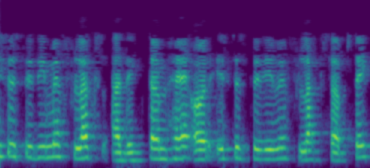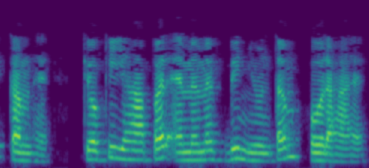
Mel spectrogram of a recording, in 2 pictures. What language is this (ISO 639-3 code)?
hin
